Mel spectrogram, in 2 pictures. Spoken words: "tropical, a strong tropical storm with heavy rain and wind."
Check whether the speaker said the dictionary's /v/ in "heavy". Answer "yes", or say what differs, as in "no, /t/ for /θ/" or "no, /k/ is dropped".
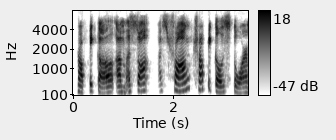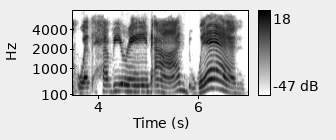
yes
